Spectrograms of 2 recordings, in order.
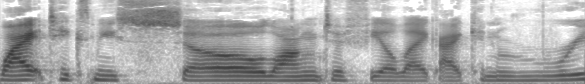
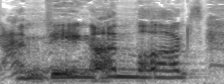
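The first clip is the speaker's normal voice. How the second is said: much louder, higher, gleeful; mock thrill; 7 semitones higher, 13 dB louder than usual. Retelling her thrilled reaction to a friend, loud and gleeful. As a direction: squeal it with delight. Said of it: "and then I was like".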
